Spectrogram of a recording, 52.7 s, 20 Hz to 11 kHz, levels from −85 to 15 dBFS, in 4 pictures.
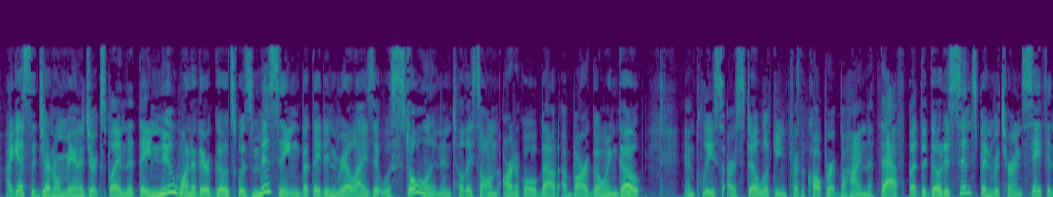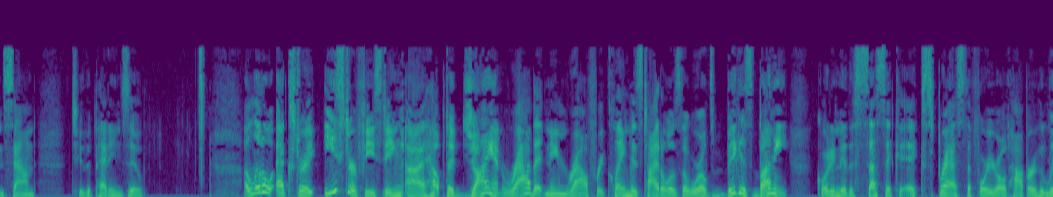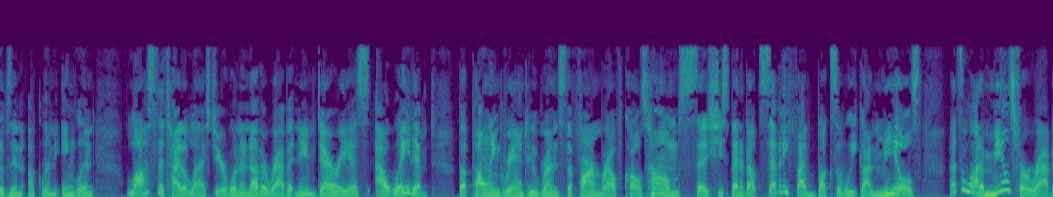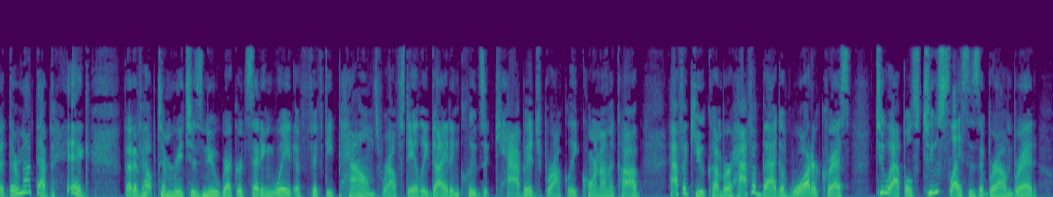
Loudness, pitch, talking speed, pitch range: -17 LUFS, 165 Hz, 195 wpm, 140-195 Hz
